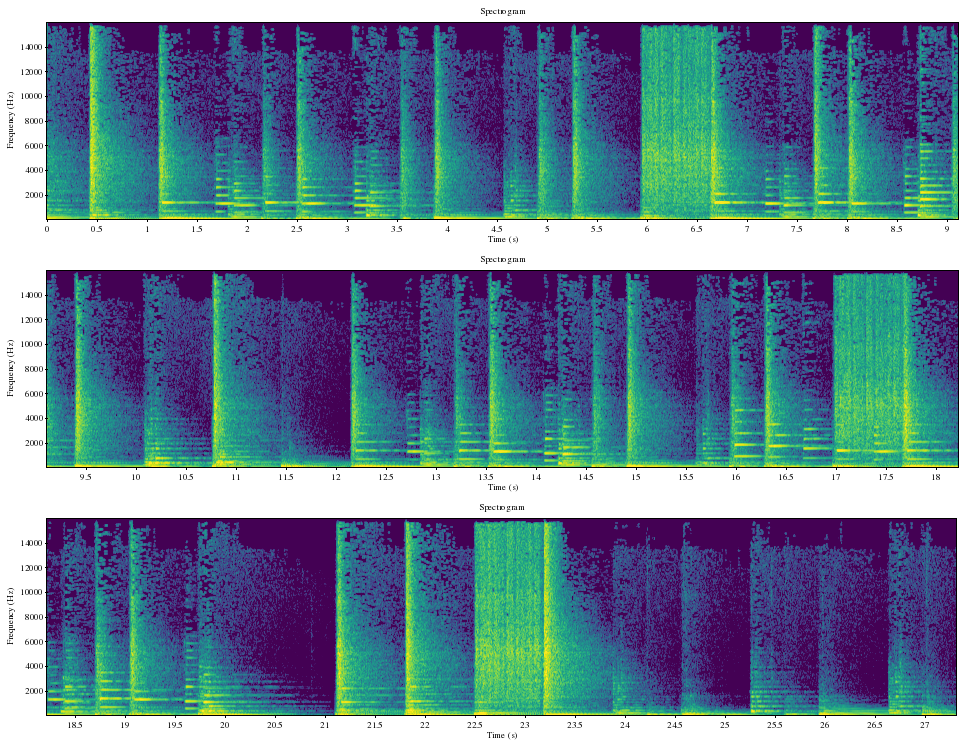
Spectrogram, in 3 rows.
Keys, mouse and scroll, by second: 7.2 right click, 8.6 middle click, 11.2 g, 14.4 middle click, 15.5 f, 17.4 click, 20.3 f, 20.9 g, 25.2 middle click, 27.2-27.3 scroll up 2.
